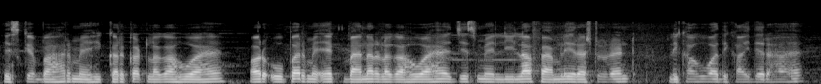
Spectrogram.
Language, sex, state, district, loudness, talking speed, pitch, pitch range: Hindi, male, Jharkhand, Palamu, -17 LUFS, 190 wpm, 120 Hz, 120-125 Hz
